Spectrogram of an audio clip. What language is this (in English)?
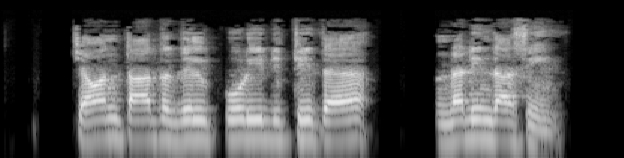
Sindhi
